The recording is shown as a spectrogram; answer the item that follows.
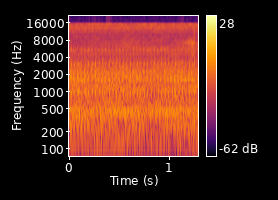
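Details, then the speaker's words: Constant airy mechanical whir with a steady motor tone from an Eclipse 5 portable oxygen concentrator running on continuous flow at 1.0 L/min, with the green light showing proper operation. "this green one adjacent to the power button this indicates proper operation as you can see now we're running at one liter per minute 1.0 lpm"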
